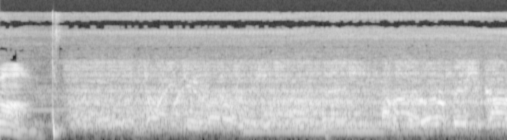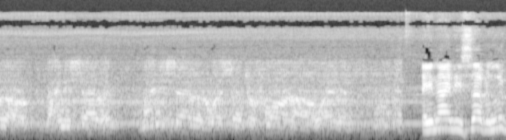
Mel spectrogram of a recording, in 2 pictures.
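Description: A radio loudspeaker plays a crackly, muffled transmission.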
